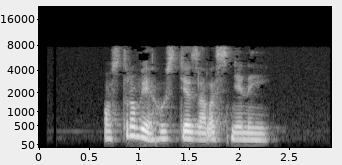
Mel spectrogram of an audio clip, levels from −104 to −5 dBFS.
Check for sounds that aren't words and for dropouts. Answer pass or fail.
pass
